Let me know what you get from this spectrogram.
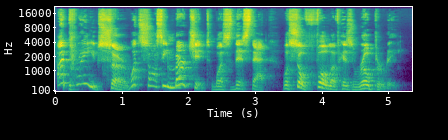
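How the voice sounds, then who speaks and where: Man putting on an indignant, high-swooping old nurse. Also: wildly swooping pitch, measured pace, pushed and bright, heavily acted. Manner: flustered, huffy, emphatic. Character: indignant, comical old woman, a chattering nurse. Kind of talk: dramatic Shakespeare reading.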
